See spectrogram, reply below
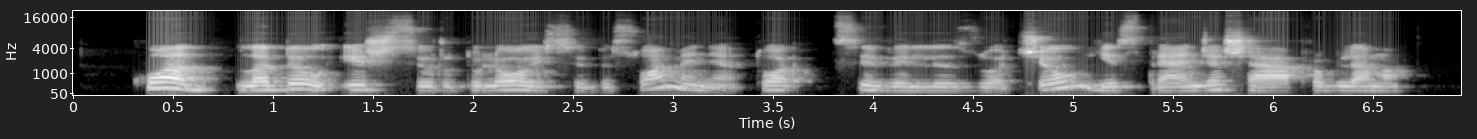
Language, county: Lithuanian, Kaunas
